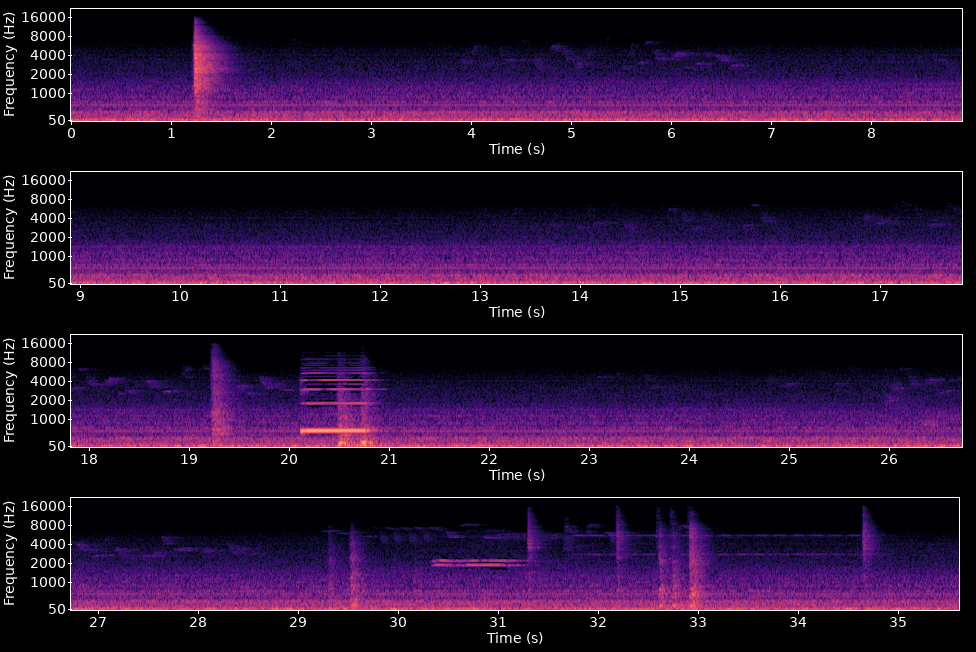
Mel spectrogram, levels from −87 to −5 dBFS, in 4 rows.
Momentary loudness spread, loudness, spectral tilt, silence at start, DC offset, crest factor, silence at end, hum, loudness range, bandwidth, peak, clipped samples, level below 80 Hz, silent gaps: 7 LU; -37 LUFS; -5 dB/octave; 0 s; under 0.1%; 28 dB; 0 s; none; 12 LU; 15.5 kHz; -8 dBFS; under 0.1%; -40 dBFS; none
